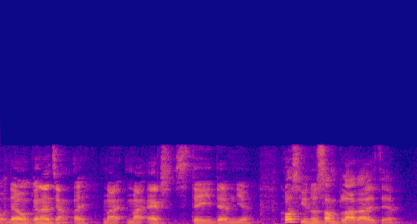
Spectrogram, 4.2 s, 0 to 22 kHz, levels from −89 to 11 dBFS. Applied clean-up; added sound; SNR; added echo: none; none; none; none.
